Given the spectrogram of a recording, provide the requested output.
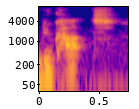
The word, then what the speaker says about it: ducats: right here I got 20,000 ducats that's the proper way to pronounce that so I could sell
